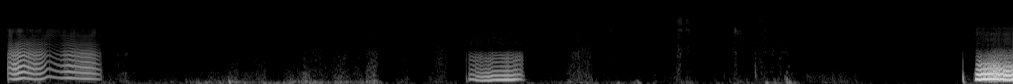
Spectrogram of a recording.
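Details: Deflation burps: three long, low, croaking voiced belches with quiet gaps between them; repeated burping, with farts also mentioned.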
